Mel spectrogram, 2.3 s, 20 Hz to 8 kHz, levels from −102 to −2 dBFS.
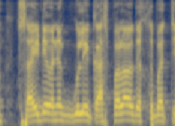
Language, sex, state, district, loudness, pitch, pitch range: Bengali, male, Assam, Hailakandi, -14 LUFS, 155 Hz, 145-170 Hz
